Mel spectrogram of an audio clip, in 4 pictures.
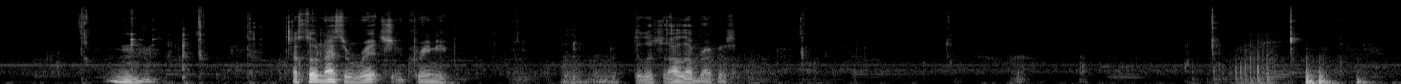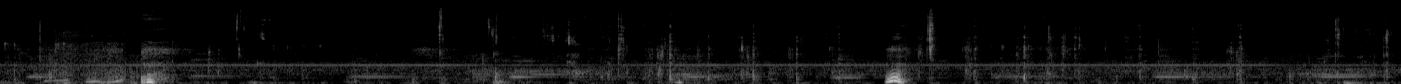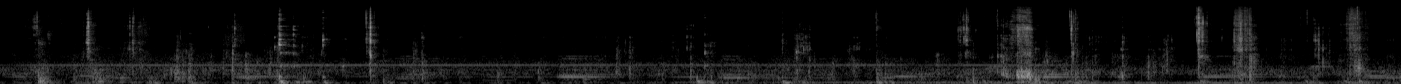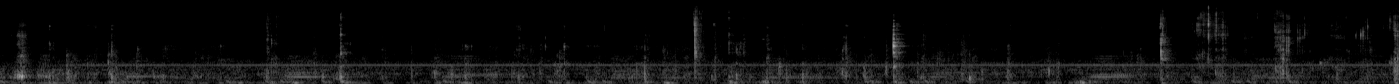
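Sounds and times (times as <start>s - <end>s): person chewing food: 0.0s - 6.8s, 7.6s - 11.1s, 11.8s - 56.0s.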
